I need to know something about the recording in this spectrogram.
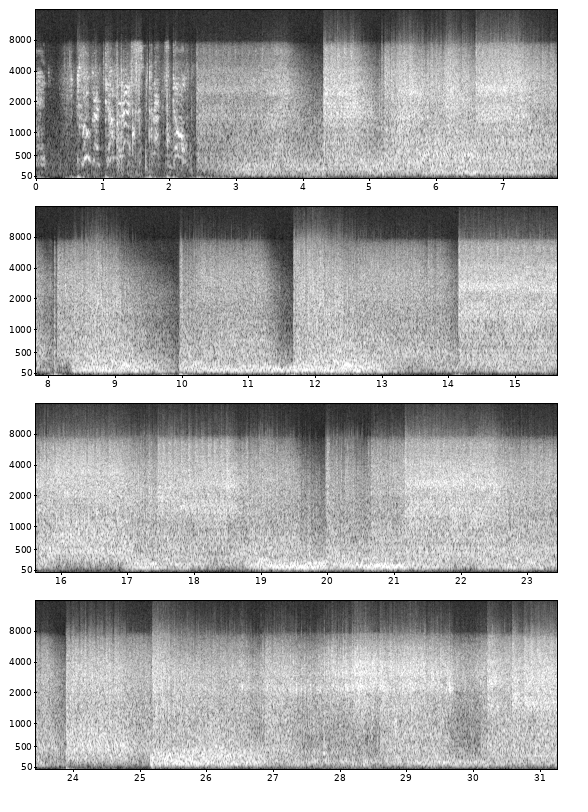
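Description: Film battle sound of dynamite explosions and gunfire: a continuous heavy roar of blasts with rattling shots. The din changes abruptly several times.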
